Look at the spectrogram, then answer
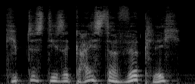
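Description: A man's voice: fairly high pitch, animated, measured pace, darkish tone, breathy edge, voice pushed up, full character voice. A man voicing a curious, earnest little boy in a storybook reading, eager with questions.

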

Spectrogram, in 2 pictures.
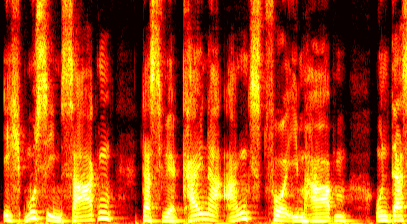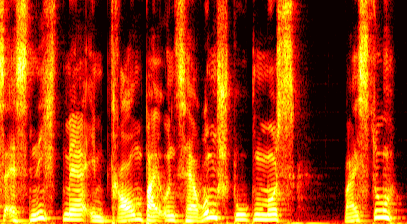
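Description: A man voicing a bold, cheeky little girl in a high, lively storybook voice. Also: unhurried.

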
